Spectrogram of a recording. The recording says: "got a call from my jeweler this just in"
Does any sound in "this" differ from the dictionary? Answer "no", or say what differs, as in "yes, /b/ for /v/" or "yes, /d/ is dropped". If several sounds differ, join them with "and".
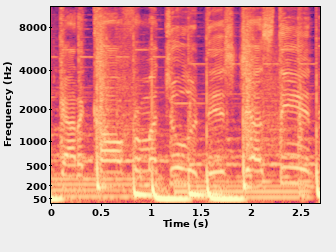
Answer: yes, /ʃ/ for /s/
